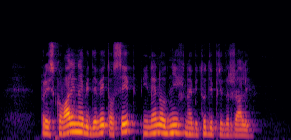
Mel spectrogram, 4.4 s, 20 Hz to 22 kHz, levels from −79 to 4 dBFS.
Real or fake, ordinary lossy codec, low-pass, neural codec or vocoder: real; none; 7.2 kHz; none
